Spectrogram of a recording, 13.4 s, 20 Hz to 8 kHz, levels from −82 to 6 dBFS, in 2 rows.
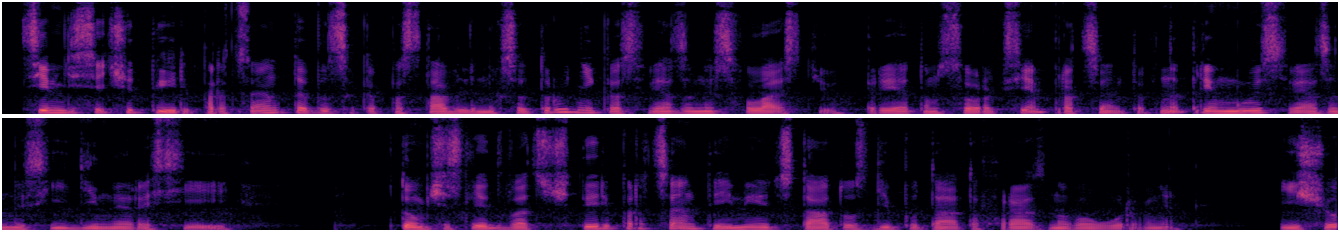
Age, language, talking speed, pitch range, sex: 30-49, Russian, 105 wpm, 105-130 Hz, male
